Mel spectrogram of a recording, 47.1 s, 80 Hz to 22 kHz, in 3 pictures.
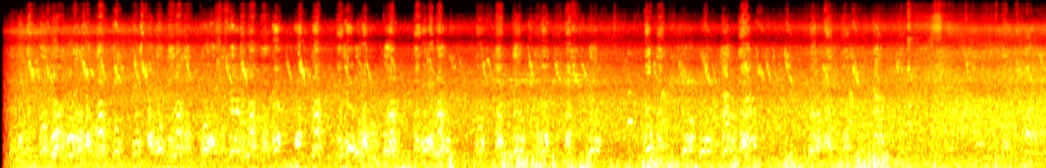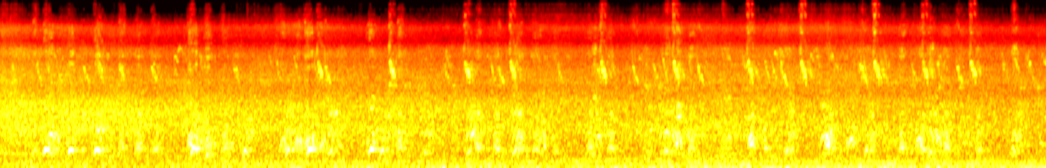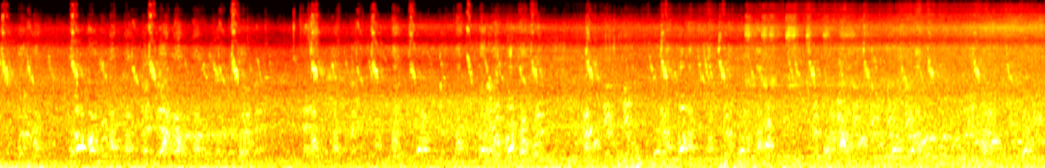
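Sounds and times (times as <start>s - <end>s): dogs barking aggressively: 0.1s - 47.0s
dog yelps: 0.2s - 11.5s, 12.1s - 15.6s, 16.2s - 35.4s, 36.0s - 47.0s.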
